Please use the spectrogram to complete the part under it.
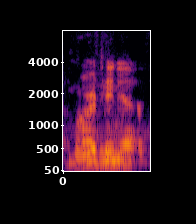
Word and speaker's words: Mauritania: Burkina Faso versus help me with the pronunciation because I always get Mauritania, I think, in English.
